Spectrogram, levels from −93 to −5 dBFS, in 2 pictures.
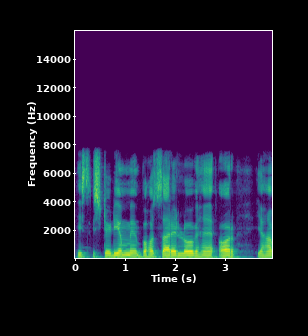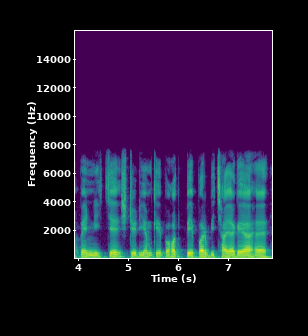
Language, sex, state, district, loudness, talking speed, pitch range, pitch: Hindi, male, Jharkhand, Garhwa, -16 LUFS, 135 wpm, 130-135 Hz, 130 Hz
